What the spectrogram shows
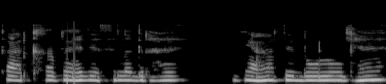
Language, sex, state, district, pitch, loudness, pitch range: Hindi, female, Chhattisgarh, Balrampur, 190 Hz, -25 LUFS, 190-195 Hz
